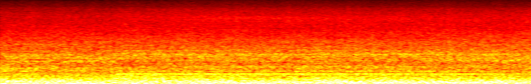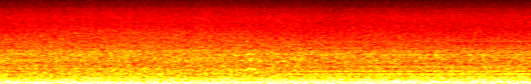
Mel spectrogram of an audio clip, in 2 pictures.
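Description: Steady drone of a jump plane's engine and propeller heard inside the cabin, a loud low hum with a faint steady higher tone over it.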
